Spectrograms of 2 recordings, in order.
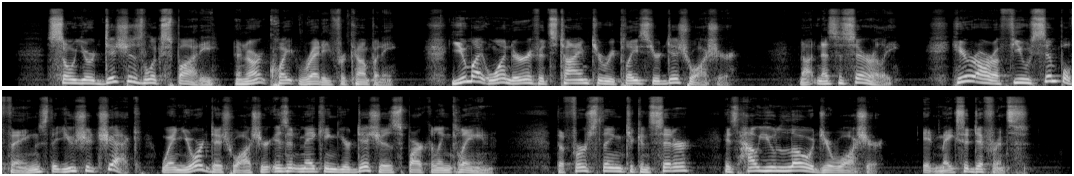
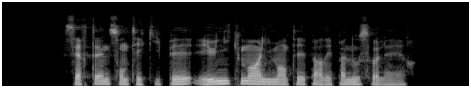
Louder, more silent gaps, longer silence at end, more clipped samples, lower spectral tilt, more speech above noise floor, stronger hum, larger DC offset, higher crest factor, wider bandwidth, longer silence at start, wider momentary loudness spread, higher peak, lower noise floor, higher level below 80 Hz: first, -17 LUFS vs -23 LUFS; neither; second, 0.45 s vs 0.65 s; neither; second, -4.5 dB/octave vs -6 dB/octave; second, 35 dB vs 54 dB; neither; neither; second, 14 dB vs 20 dB; first, 16 kHz vs 11.5 kHz; second, 0.45 s vs 0.65 s; about the same, 11 LU vs 9 LU; about the same, -2 dBFS vs -4 dBFS; second, -51 dBFS vs -76 dBFS; first, -38 dBFS vs -46 dBFS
